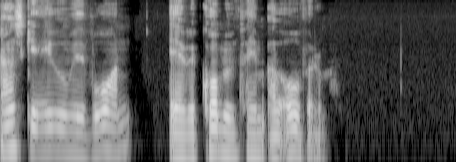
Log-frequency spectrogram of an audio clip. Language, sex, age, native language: Icelandic, male, 40-49, Icelandic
